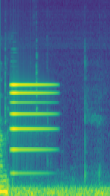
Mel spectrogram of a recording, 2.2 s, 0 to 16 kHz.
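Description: Additive-synthesis note from a Max/MSP patch: seven sine-wave partials on a 440 Hz fundamental, forming a harmonic overtone series at equal levels. It starts sharply, fades over about a second, then stops.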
